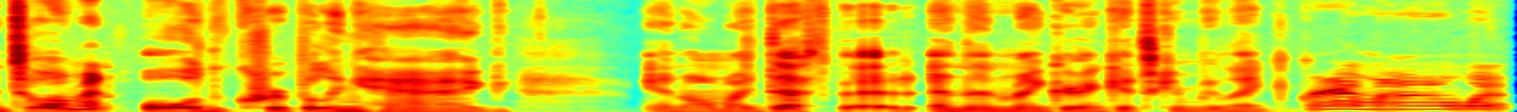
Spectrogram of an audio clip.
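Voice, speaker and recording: Speaking with a Texan accent at a moderate pace, the voice has a dark, mellow tone and very wide pitch swings. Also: woman, fairly high pitch for a woman. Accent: Texan American English. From Texas. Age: young. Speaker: podcaster. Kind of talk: casual chat.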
